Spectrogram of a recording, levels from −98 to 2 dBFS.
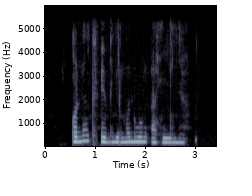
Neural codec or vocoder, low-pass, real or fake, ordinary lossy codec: codec, 44.1 kHz, 7.8 kbps, Pupu-Codec; 5.4 kHz; fake; none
